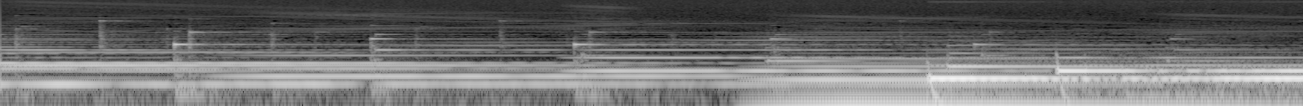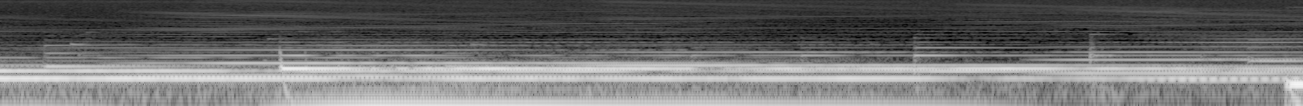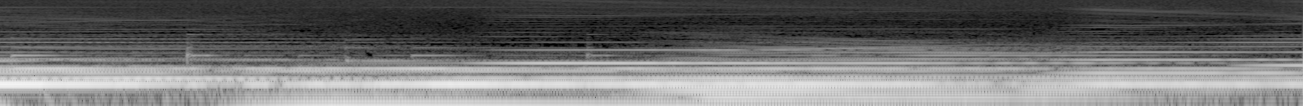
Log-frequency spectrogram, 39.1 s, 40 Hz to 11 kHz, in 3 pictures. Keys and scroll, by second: 22.5 c, 35.6 ctrl+z, 36.6 ctrl+z, 36.9 ctrl+z, 37.0 ctrl+z.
